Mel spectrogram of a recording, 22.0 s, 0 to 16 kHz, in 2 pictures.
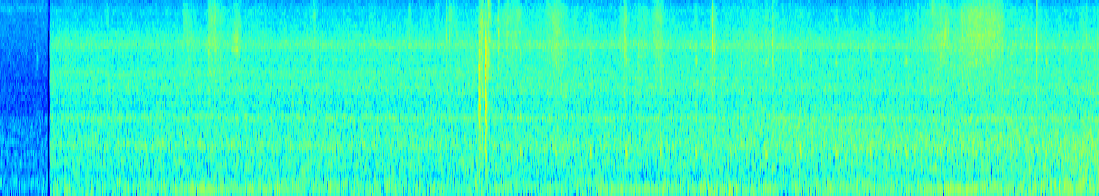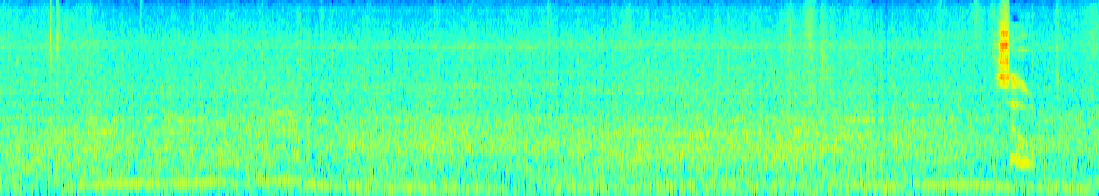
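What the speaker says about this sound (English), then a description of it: "So, how does the Camry handle expressway acceleration?" A 2018 Toyota Camry XLE accelerates on an expressway, heard from inside the cabin: steady road and engine drone with a tone that climbs and shifts as speed builds, continuous and fairly loud throughout.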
